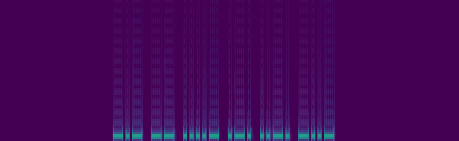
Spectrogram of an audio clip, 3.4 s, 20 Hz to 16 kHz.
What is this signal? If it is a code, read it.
Morse code, heard as a keyed tone, about 48 wpm, 700 Hz. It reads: KM4RFX
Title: USA Call Signs 50wpm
